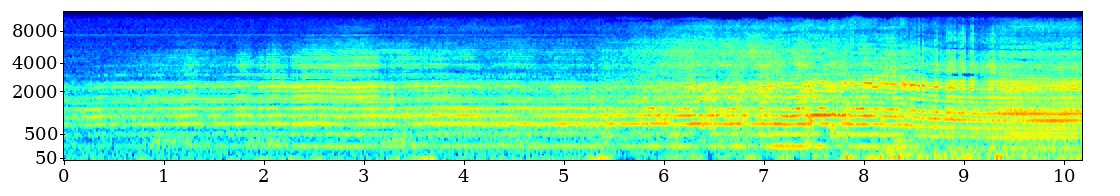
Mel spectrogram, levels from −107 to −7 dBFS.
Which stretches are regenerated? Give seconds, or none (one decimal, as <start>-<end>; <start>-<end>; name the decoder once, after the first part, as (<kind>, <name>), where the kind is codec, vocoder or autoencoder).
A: 5.4-8.5 (codec, DAC)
